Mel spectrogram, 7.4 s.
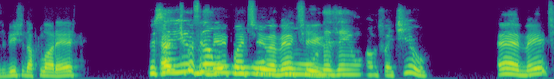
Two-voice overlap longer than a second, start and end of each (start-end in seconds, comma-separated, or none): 2.1-4.4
